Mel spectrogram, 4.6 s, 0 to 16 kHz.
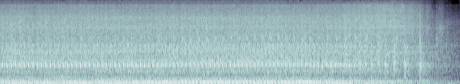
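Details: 1966 Pontiac Catalina parked 20 years, no radiator, belts removed: harsh steady metallic rattle about four per second over idle, mimicking rod knock; apparently the torque converter balance weight hitting the flywheel cover.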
